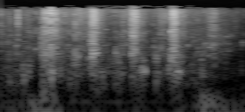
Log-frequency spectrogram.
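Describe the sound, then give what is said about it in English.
Wet, squelching splashes of mud repeat in an irregular rhythm under footsteps on a bouncy boardwalk in a swampy area, each step giving a soft slap and sloppy drip, moderately loud with no talking. “That's mud splashing.”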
